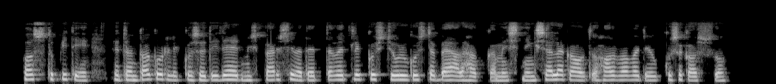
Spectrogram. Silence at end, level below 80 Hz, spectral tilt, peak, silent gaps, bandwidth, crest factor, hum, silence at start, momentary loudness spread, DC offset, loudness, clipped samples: 0.5 s; -58 dBFS; -4.5 dB/octave; -2 dBFS; none; 7.8 kHz; 14 dB; none; 0.25 s; 5 LU; under 0.1%; -16 LUFS; under 0.1%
